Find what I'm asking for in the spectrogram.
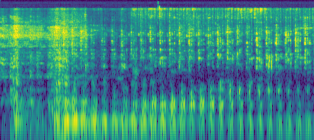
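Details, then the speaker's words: Coil-pack test on a misfiring four-cylinder (one coil pack fires two plugs): pulling a plug wire kills it, so the coil makes spark; after restart the idle thumps three to four times a second, lumpy and uneven, one cylinder dead. "if it's a bad coil I shouldn't have much spark coming out oh yeah see it killed it see so that coil is putting out Spark"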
